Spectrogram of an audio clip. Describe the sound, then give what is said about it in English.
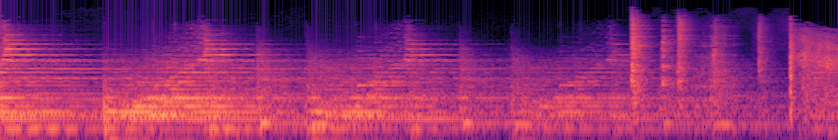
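A truck engine rumbles steadily, then a few sharp cracks break through near the end, capped by one loud, abrupt backfire bang. “Truck backfired.”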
